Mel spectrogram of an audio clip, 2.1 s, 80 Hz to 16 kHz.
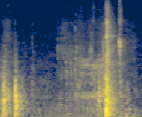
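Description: Sharp plastic clicks and knocks as a tight rubber dampener plug is forced into a Stihl 180 chainsaw's handle without seating: two clicks right at the start, then the loudest knock about one and a half seconds in with a smaller one just after.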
